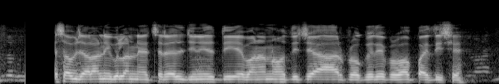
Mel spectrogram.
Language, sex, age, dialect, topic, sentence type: Bengali, male, 18-24, Western, agriculture, statement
